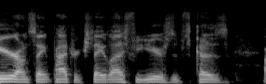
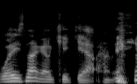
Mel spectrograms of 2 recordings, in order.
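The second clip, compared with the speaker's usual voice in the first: mock soothing; 6 dB quieter, faster than usual. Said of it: "And I'm like".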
